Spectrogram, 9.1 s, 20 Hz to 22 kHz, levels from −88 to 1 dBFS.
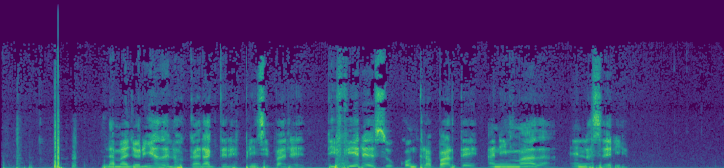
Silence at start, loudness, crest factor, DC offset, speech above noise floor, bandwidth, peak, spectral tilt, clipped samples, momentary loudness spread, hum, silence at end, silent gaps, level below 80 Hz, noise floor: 0.05 s; -23 LUFS; 26 dB; under 0.1%; 31 dB; 16.5 kHz; 0 dBFS; -3 dB/octave; under 0.1%; 14 LU; none; 1.2 s; none; -36 dBFS; -55 dBFS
